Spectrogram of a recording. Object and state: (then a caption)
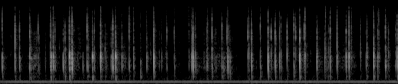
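Plastic pill bottle. Long matte nails tap rapidly on a medium, translucent light-blue plastic Tums antacid bottle with a blue plastic cap, hollow and filled with tablets. The result is a quick, uneven run of sharp, dry, bright clicks with almost no ring, some with a hollow plastic tone, over a steady low hum.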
